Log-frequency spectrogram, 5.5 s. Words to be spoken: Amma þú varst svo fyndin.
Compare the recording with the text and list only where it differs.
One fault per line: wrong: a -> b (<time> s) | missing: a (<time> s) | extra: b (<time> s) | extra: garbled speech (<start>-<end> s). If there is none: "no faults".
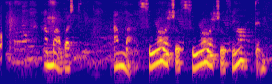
extra: þú varst svo (3.8 s)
